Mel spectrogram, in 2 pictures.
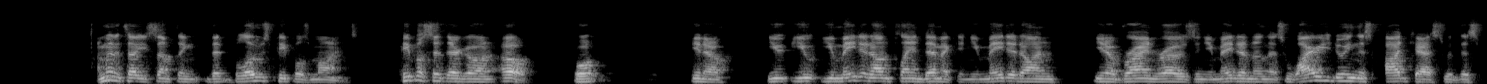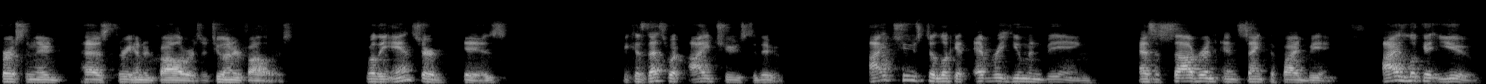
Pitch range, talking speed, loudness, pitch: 115-145 Hz, 170 wpm, -25 LUFS, 130 Hz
